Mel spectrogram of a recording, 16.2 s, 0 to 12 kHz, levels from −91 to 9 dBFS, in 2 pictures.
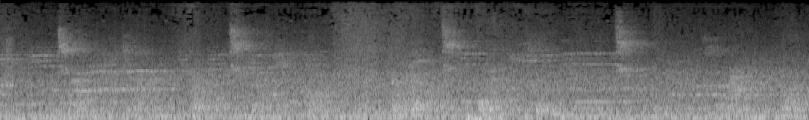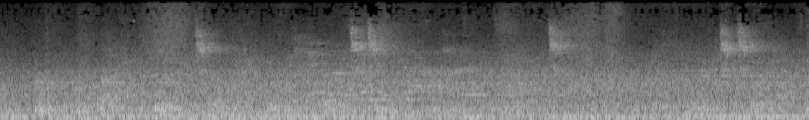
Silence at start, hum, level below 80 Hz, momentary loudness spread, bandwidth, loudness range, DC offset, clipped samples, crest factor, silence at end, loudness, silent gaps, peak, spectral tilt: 0 s; none; -26 dBFS; 4 LU; 11.5 kHz; 2 LU; under 0.1%; under 0.1%; 16 dB; 0 s; -23 LUFS; none; -6 dBFS; -6 dB/octave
